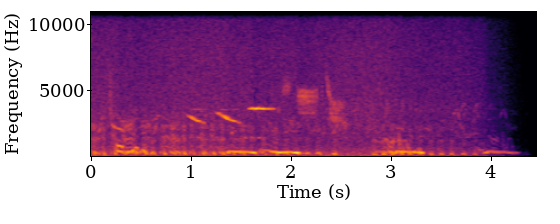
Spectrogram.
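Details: Sharp-tailed grouse males battling at a lek's edge, with natural sound captured on a Rode Videomic: clucking, cackling notes in short bursts alongside a few thin high whistles, then fading into silence.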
